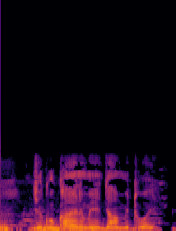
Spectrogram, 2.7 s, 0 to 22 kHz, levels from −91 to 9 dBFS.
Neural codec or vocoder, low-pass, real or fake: none; 7.2 kHz; real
